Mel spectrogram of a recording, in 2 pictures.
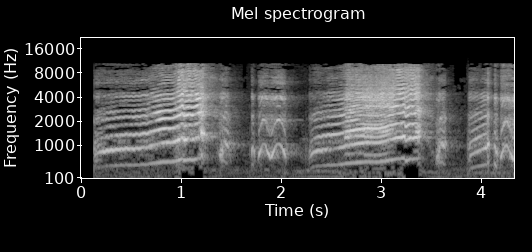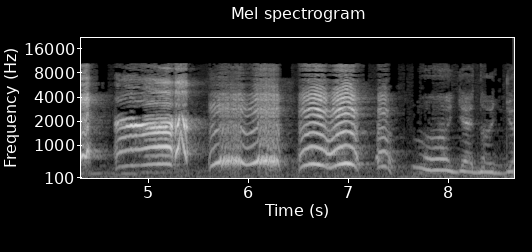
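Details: A parrot cries just like a small baby, giving wailing, sobbing cries that rise and fall in bursts about every two seconds, with whimpering tails.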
